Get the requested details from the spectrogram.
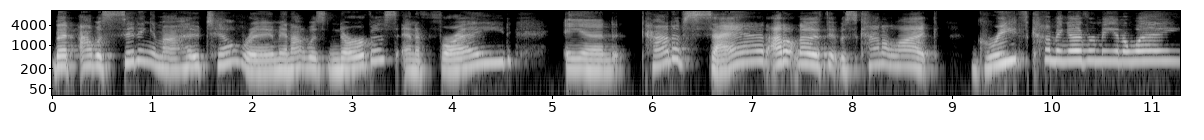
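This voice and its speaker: Loud and high-pitched, a woman's voice swings very widely in pitch. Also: quiet background. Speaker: network marketing distributor. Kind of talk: testimony.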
